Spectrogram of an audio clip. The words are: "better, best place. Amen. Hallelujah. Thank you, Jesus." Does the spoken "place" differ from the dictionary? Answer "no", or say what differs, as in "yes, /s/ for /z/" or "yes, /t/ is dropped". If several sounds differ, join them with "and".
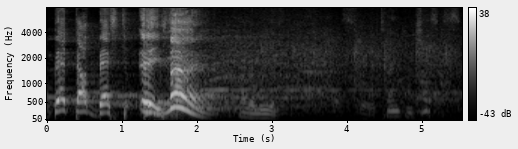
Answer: yes, /s/ is dropped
